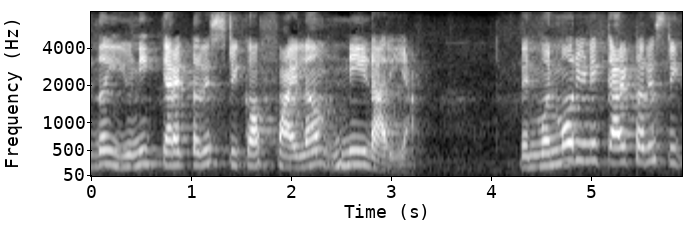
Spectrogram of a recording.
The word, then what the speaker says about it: Cnidaria: Coelenterata is the old name, new name is Cnidaria. C is silent, you have to read it Cnidaria.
